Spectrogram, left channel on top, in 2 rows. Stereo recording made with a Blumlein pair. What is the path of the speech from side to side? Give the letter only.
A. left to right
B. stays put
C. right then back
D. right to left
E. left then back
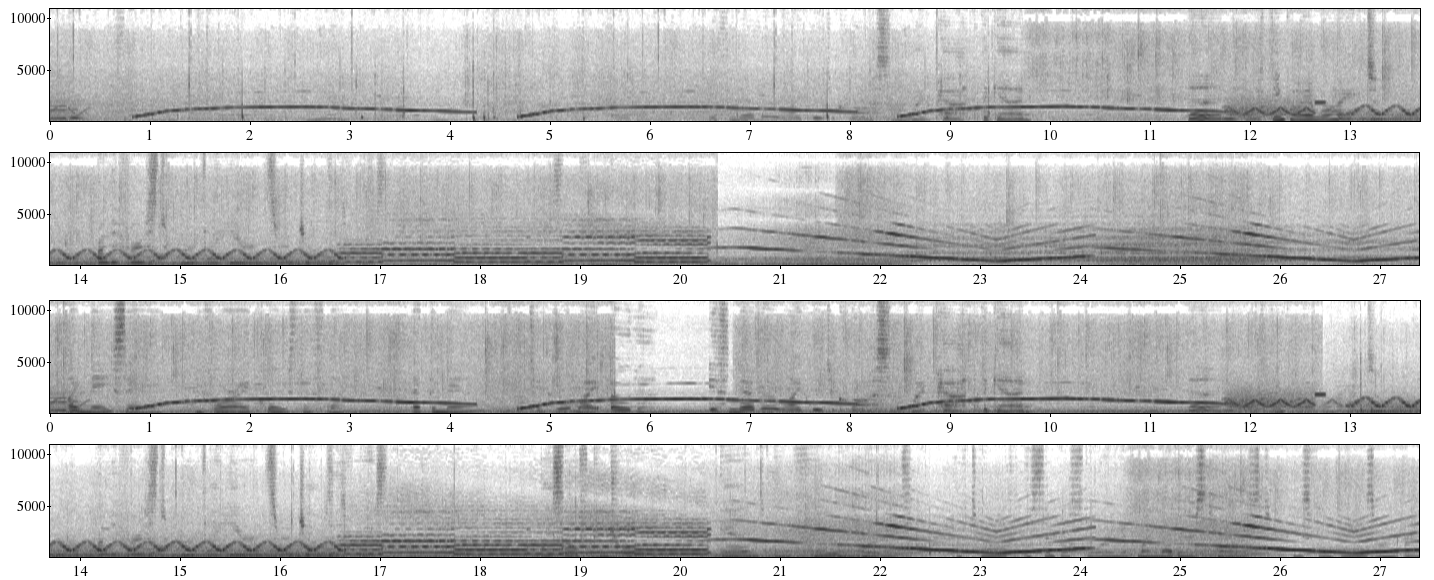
E.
